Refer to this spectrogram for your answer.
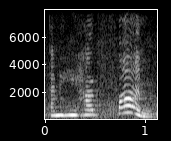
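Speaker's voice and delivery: ordinary talk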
